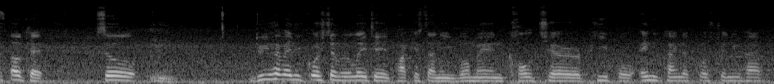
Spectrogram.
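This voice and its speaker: A man at a high pitch and moderate pace, with fairly even intonation, long, frequent pauses and noticeable background noise. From Pakistan. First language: Sindhi. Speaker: street interviewer. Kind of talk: casual interview.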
